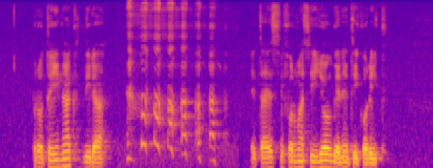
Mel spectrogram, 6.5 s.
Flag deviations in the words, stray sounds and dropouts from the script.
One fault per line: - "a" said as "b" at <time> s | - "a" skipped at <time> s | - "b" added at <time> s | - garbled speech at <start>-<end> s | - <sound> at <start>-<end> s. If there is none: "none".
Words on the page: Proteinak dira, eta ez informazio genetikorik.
- laugh at 1.9-3.5 s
